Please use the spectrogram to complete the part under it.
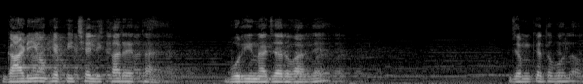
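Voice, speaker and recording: A man's voice: medium pitch, flat delivery, unhurried. A man, giving a devotional sermon in a folksy, teasing way, sometimes half-singing. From Madhya Pradesh, India. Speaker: religious storyteller. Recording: echoey hall with music behind.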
